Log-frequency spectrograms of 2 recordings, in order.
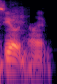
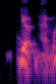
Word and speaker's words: Jotunheim: It is Jotunheim. – Jotunheim, okay, good. I thought you pronounced the J at one point, and it's like my brain doesn't know how to do that. So if you're from Jotunheim, why are you in the Axel district?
